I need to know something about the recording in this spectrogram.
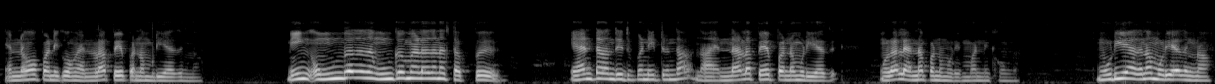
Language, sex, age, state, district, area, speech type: Tamil, female, 18-30, Tamil Nadu, Coimbatore, rural, spontaneous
